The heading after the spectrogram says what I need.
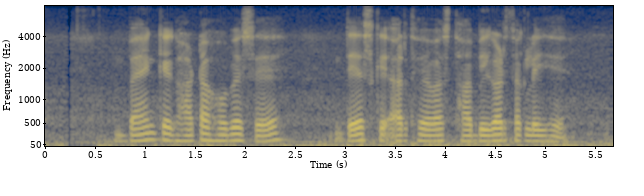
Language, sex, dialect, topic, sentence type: Magahi, male, Central/Standard, banking, statement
